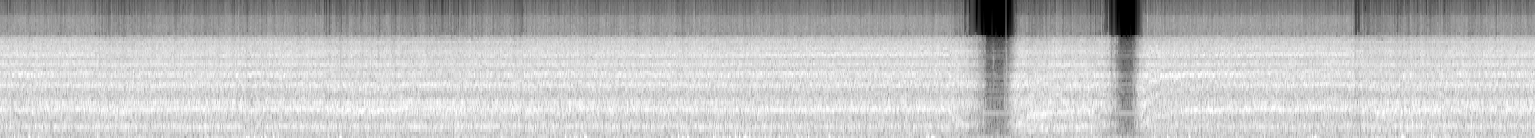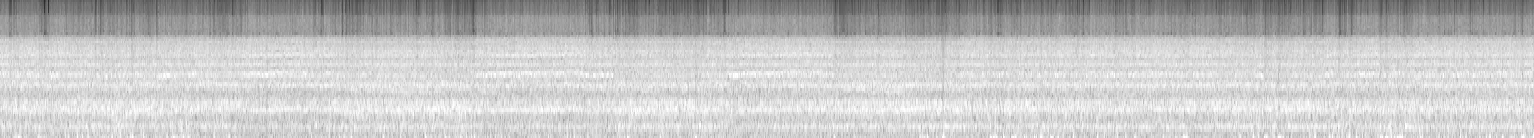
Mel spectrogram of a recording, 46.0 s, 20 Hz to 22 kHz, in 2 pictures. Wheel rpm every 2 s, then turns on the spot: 230, 230, 220, 230, 230, 230, 210, 110, 130, 210, 220, 230, 220, 230, 210, 220, 220, 220, 230, 230, 230, 230, 240.
none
